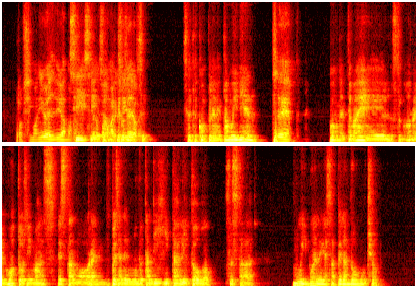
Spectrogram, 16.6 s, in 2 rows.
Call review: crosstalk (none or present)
present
